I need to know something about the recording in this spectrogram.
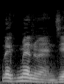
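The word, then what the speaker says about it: McMenamins: Okay, so I'm choosing McMenamin's Edgefield Hotel. Am I pronouncing that right? – Yep, McMenamin's, yes.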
